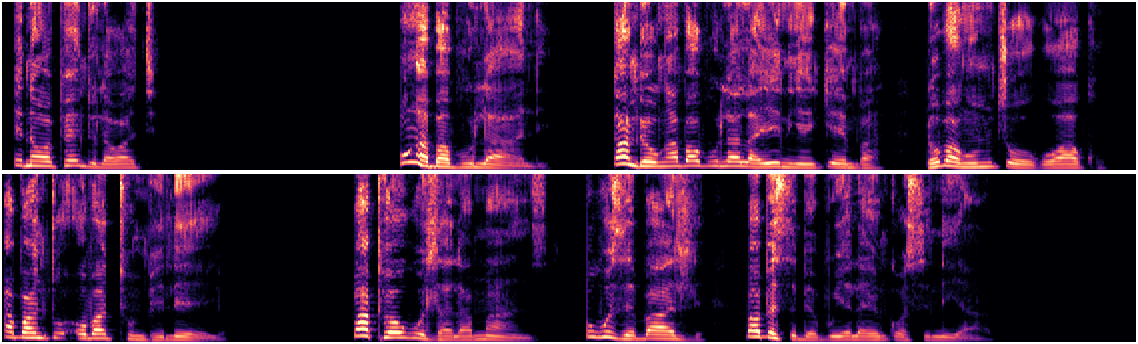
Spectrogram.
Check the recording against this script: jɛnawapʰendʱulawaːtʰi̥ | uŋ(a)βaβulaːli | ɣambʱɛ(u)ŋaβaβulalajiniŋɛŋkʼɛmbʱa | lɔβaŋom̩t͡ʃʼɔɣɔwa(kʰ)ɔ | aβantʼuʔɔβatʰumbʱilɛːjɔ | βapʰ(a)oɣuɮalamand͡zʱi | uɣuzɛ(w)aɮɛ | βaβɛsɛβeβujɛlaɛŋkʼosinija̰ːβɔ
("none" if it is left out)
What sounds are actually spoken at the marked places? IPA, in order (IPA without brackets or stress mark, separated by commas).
a, u, kʰ, ɛ, β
